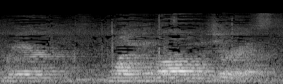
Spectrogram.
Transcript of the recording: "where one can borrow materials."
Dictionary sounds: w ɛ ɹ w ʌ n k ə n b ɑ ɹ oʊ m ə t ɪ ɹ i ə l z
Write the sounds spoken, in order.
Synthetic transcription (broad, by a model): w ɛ ɹ w ʌ n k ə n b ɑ l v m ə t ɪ ɹ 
